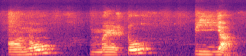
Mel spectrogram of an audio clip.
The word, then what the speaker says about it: onomatopoeia: इसका लेकिन सही उच्चारण ऑनोमेटोपिया ये है।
